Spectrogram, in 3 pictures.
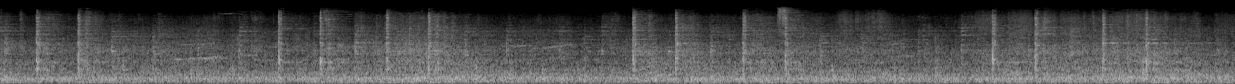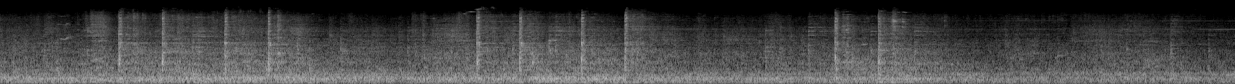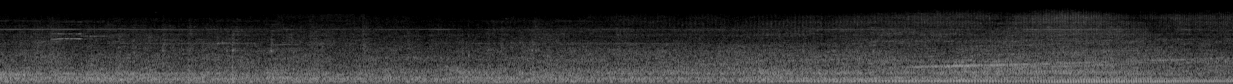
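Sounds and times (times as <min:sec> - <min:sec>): wheels clicking over rail joints: 0:00.0 - 0:24.6
freight train rumbling past: 0:00.0 - 0:37.0.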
